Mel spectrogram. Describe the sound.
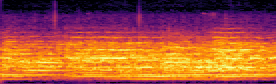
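Church bells ring from all the towers in Berlin, ordered to welcome an emperor's victorious entry through the Brandenburg Gate on a sunny day. Overlapping peals blend into a dense, steady clangour without separate strokes.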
